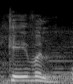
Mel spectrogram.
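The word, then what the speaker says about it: ਕੇਵਲ: Gobind Milan Ki Eh Teri Variya, Avar Kaaj Tera Kite Na Kaam, Mele Saad Sangat, Bhaj Keval Naam. The stress is on Keval, only Naam.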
